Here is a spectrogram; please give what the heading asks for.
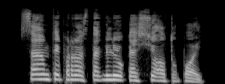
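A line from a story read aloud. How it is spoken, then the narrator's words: Squeaky. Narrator (Russian): пропищал Петька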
